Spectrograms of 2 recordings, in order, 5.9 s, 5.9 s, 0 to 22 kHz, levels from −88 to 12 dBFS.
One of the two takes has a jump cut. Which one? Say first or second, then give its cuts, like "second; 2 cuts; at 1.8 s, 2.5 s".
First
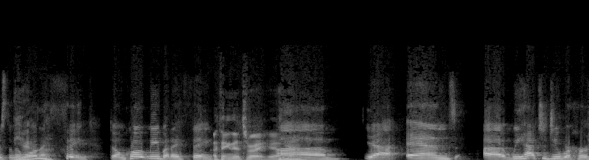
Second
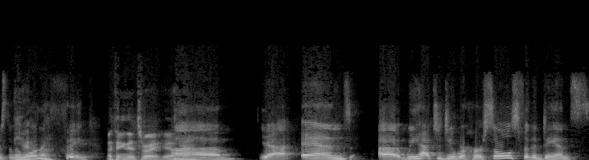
second; 1 cut; at 1.1 s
